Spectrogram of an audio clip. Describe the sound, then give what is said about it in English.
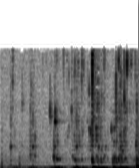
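Chicken Cock whiskey poured over a light amount of ice in a glass: a short run of soft gurgling splashes and trickles, rising and falling over a low steady hum, with no one speaking. “You went light on the ice. We're going to go light on the pores. Tell me when.”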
